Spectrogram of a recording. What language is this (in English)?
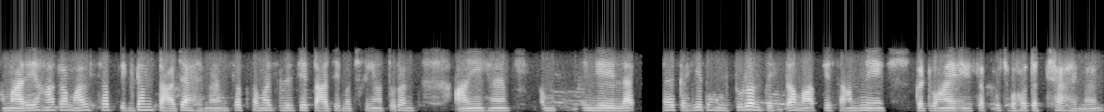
Hindi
